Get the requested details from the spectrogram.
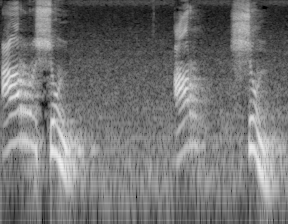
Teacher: آگے اگلی صورت ہے را ساکن سے پہلے حرف پر زبر یا پیش ہو، جیسے عرشن، عرشن، را ساکن سے پہلے حرف پر زبر آ گئی لہذا یہ را پر موٹا ہوگا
